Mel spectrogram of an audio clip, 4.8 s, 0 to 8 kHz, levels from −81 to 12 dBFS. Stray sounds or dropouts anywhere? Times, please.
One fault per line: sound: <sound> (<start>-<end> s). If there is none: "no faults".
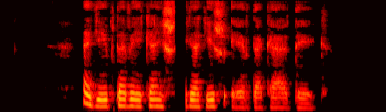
sound: dropout (2.2-2.3 s)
